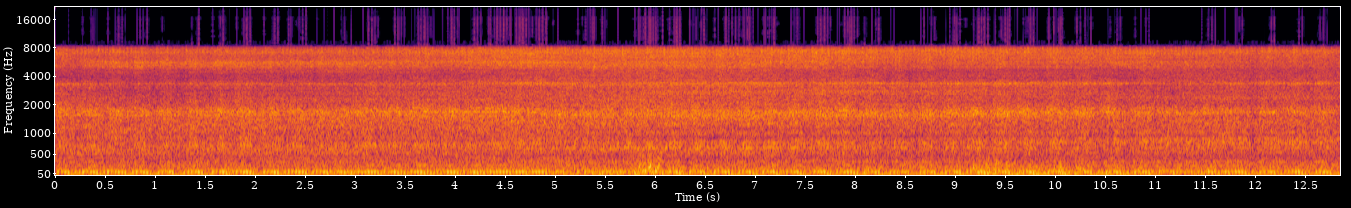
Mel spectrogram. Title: Rough idle 2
